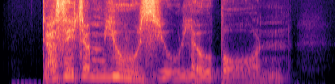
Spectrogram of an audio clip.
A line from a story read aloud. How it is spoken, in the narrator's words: the Don asked in a serpentine whisper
